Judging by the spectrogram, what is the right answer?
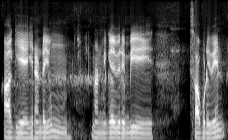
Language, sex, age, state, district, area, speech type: Tamil, male, 18-30, Tamil Nadu, Krishnagiri, rural, spontaneous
